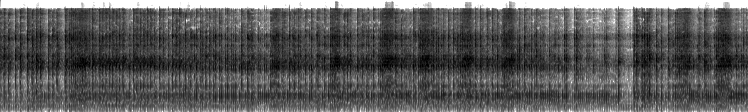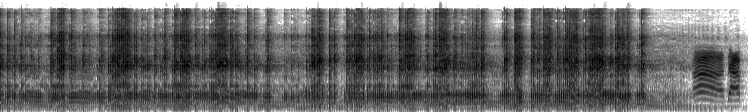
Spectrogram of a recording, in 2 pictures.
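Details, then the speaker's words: Water-pump engine converted for a boat, long-stored, started by hand with the carb choked. It runs with no exhaust fitted: a loud, raspy, chainsaw-like buzz with sharp crackle. "มาแล้วครับมาแล้วนี่ครับรถยังไม่ใส่ท่อ"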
